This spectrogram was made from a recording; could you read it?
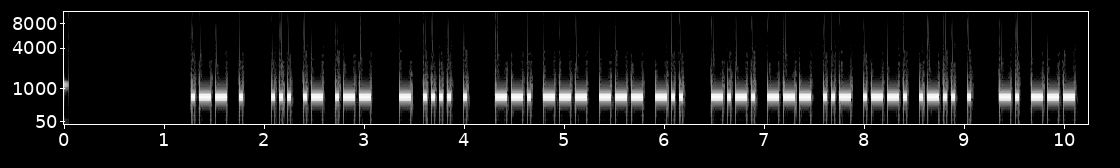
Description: Morse code, heard as a keyed tone, about 30 wpm, 700 Hz. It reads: WE SAW THE GOOD COUPLE NO
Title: Sentences from Top 1100 Words 30wpm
